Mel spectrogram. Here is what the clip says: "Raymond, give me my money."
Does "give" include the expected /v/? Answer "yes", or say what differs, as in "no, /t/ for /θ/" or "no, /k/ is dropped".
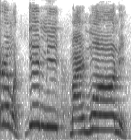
no, /b/ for /v/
